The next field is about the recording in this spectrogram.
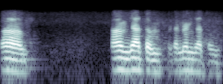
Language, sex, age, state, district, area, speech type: Sanskrit, male, 18-30, Maharashtra, Osmanabad, rural, conversation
